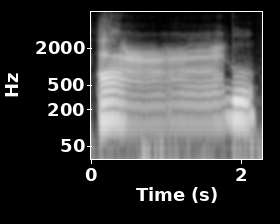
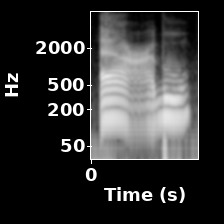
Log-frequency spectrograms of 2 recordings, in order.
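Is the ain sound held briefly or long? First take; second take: long; briefly. First: The ain sound is held for a long time. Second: The ain sound is held only briefly. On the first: The speaker calls it wrong. "ini terlalu lama ya" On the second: The speaker calls it right. "Jadi sedikit saja dialirkan"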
